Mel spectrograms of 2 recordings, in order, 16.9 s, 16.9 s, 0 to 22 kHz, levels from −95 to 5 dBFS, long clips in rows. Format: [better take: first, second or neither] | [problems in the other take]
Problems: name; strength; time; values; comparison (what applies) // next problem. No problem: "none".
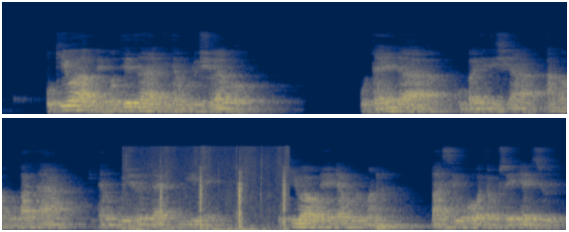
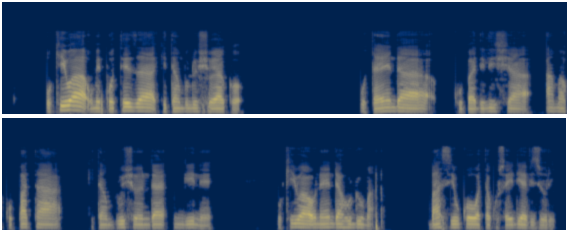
second | background sound (Walk, footsteps); 3 dB below the speech // room echo; dies away in 1.3 s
